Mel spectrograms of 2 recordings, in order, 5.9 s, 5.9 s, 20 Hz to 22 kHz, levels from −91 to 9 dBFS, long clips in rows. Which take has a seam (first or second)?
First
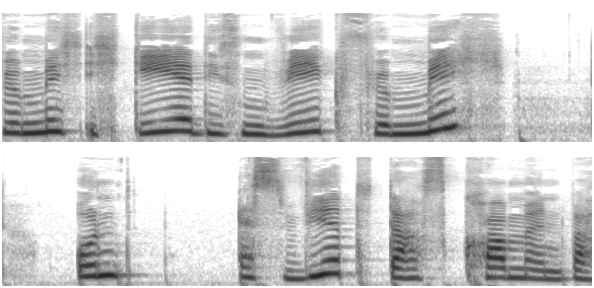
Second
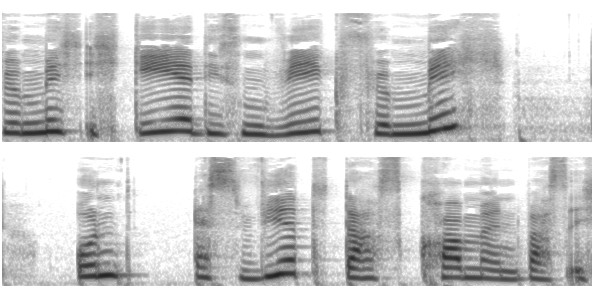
second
